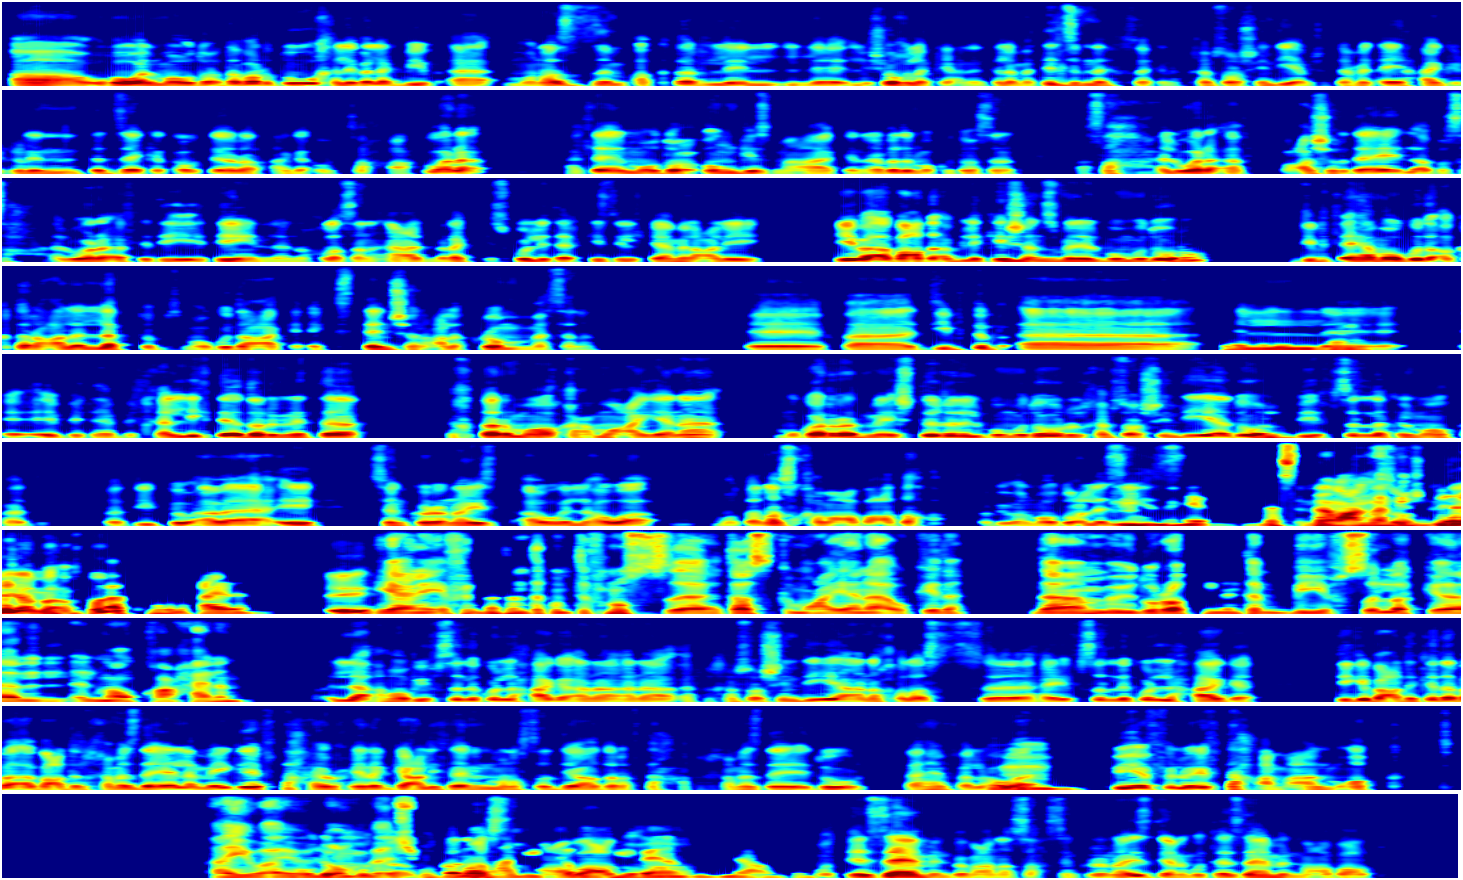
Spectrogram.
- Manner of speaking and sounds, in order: in English: "applications"; in English: "الextension"; unintelligible speech; in English: "synchronized"; unintelligible speech; in English: "task"; in English: "synchronized"
- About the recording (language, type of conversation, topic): Arabic, podcast, إزاي بتتجنب الملهيات الرقمية وانت شغال؟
